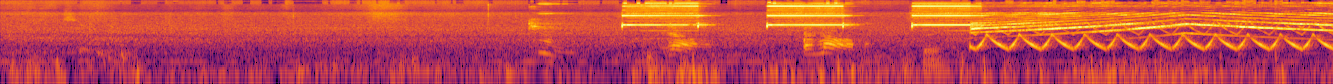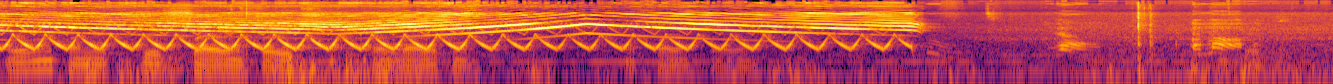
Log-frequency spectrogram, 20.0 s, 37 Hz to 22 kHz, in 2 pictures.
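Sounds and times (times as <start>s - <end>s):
fire alarm siren warbling: 4.7s - 17.0s
rising and falling alarm tone: 4.7s - 17.0s.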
